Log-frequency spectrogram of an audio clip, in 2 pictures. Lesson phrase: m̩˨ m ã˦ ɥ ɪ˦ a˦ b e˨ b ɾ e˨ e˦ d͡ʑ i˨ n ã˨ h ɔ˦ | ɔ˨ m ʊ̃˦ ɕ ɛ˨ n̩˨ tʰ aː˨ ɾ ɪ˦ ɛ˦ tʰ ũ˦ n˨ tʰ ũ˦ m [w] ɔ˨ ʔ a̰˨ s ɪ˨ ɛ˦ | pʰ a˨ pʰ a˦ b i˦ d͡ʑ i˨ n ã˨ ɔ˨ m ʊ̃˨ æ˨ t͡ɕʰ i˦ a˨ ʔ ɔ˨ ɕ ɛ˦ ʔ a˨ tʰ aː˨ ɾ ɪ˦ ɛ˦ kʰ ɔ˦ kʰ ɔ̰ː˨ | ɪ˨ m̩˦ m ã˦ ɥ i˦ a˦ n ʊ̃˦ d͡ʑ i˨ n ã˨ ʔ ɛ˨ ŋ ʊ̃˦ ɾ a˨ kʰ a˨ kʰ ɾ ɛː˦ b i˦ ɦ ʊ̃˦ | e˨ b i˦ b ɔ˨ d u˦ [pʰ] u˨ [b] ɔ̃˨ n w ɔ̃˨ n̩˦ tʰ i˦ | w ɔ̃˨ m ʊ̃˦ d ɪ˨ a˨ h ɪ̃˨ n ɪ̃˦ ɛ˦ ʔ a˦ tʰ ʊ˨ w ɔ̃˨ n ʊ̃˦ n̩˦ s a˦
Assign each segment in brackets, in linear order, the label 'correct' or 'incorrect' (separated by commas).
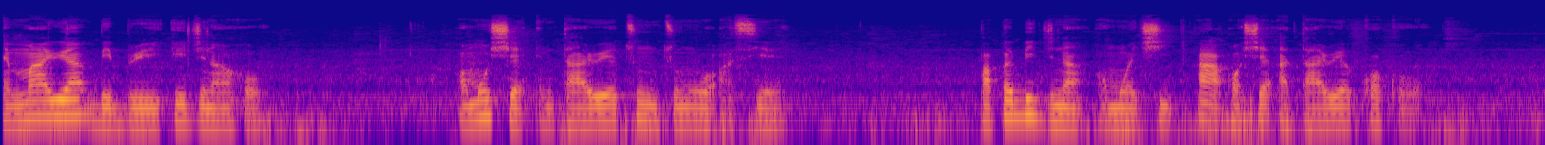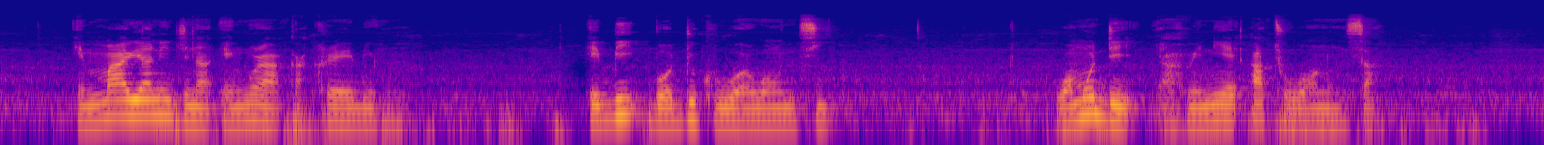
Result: correct, incorrect, incorrect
